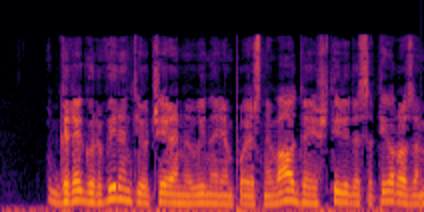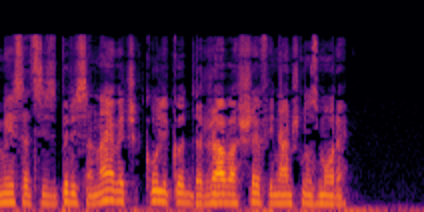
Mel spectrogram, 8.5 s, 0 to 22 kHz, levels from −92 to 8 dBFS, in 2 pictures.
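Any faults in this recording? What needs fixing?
Low-bitrate audio saved at a high bitrate, throughout the clip: the speech has nothing above 11.8 kHz, and its dull texture points to an earlier low-bitrate encoding, likely a very low-rate AAC-type codec, that was later re-encoded as a high-bitrate MP3. The larger second encode cannot restore the detail the first one removed, so the cut-off and artefacts remain. To prevent this, re-export from the original uncompressed or high-quality source rather than from the low-bitrate copy.

Repeated buffer at 4.21 s, between "je štirideset evrov za" and "mesec izbrisa največ kolikor": a tiny piece of audio about 1.5 ms long, which fits a 64-sample buffer, plays twice more with hard joins. Because the piece is so short, it is heard as a brief click or buzz rather than a stutter, and a few milliseconds of real audio are lost. To prevent this, use a larger playback or capture buffer, or reduce the load that delays delivery of new audio.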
